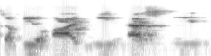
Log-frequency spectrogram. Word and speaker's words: Wiese: That's W-I-E-S-E, Larry. Wiese, like we see, you don't pronounce it as the Germans would.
